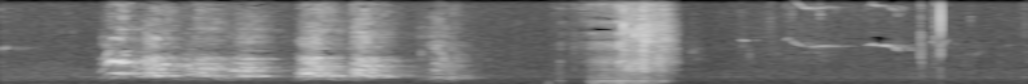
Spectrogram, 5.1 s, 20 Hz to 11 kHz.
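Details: Tibetan Terrier courting at a breed meeting in Diszel, Hungary, in August 2014: three strained, yappy yelps in quick succession, then a louder, harsher bark after a short pause, with faint thin whistling sounds afterward.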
